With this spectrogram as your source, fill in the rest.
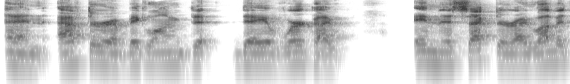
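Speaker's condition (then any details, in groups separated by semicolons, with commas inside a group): Cerebral palsy; from birth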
